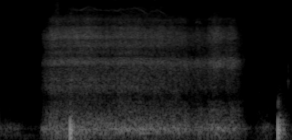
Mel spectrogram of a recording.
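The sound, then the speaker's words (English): A deep breath drawn in: a steady, airy rush lasting about two and a half seconds, bracketed by brief soft clicks. “All right, take a deep breath in.”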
